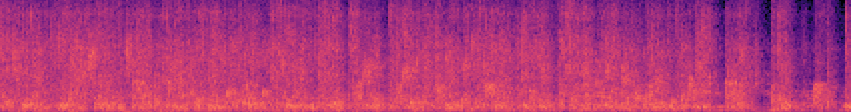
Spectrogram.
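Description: A class of schoolchildren applauding: dense, steady clapping that dies away near the end.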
